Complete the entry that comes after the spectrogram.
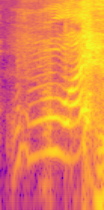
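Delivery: loud, high burst of disbelief; shocked yell. Acted. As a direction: act out a stunned outcry. Lily acted hearing false claim.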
